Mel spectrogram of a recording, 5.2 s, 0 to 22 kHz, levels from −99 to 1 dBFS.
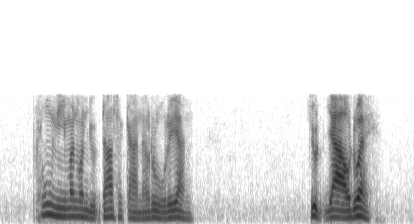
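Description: From start to finish the speech carries the iLBC codec, a narrowband VoIP coder. Its excitation is coded afresh every 30 ms frame without borrowing from the previous one, and the result fits about 13.33 kbps. Nothing reaches above 3.8 kHz, so sibilants lose their edge and the sound turns boxy. The coding damage is plainly audible as a rough, slightly synthetic texture laid over otherwise intelligible speech.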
